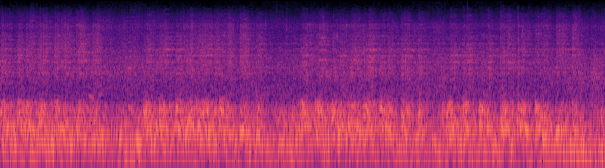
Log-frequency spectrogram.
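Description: Freight train of tank cars and boxcars rolling past, a loud, steady rumble of steel wheels on rail.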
